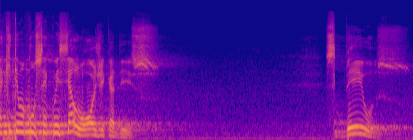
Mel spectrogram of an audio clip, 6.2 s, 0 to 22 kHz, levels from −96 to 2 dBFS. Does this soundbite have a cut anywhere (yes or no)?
yes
